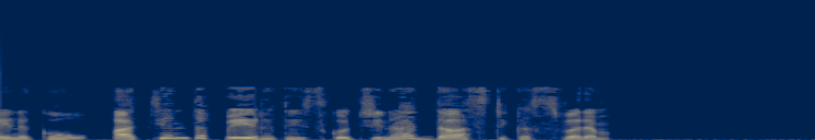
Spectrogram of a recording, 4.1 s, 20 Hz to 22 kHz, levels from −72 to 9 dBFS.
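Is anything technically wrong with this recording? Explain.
Yes, it has MP3 compression damage throughout, likely from a low bitrate around 36 kbps. The encoder has cut the treble, leaving nothing above about 8.3 kHz. Weak frequency lines drop in and out between frames, so the speech sounds dull, watery and swirly, with chirpy s sounds.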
